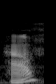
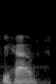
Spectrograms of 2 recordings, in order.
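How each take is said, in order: First: Single out the word have, ending up; stress on have. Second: Said in the usual way. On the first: Shown as a demonstration. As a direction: have lifted on a rising tune. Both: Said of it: "those are paired with".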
